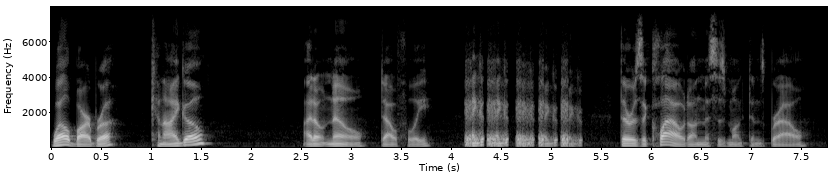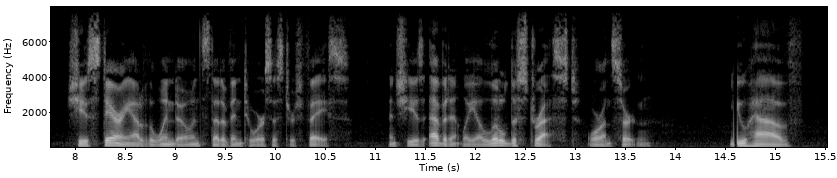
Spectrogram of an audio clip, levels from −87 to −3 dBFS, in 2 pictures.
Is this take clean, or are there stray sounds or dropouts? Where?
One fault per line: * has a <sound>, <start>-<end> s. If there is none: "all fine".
* has a laugh, 4.1-5.3 s
* has a dropout, 14.6-14.6 s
